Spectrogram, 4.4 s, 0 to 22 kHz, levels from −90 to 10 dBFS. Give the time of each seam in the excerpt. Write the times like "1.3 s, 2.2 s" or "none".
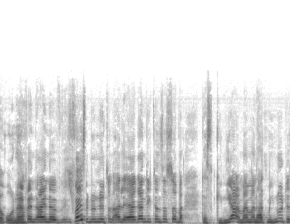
1.3 s, 1.6 s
